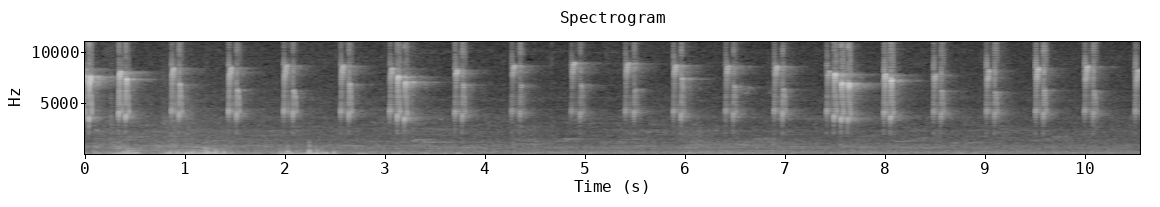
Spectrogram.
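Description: A squirrel gives sharp, clicking alarm notes, repeated steadily about twice a second.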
